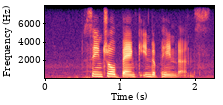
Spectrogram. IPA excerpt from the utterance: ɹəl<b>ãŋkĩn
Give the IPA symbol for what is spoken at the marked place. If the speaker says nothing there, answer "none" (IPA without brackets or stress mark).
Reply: b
